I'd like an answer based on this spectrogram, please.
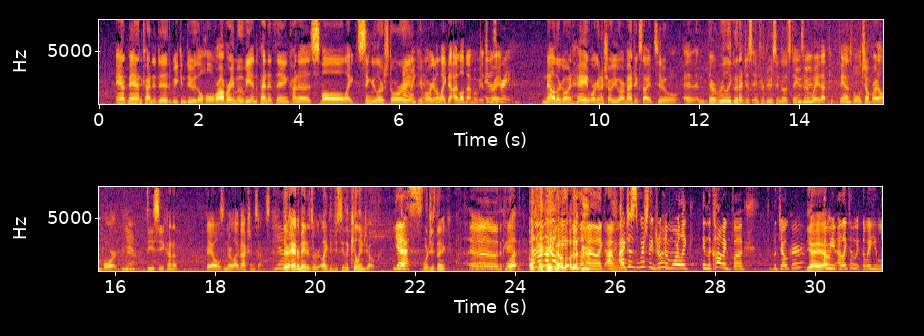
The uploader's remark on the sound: This was recorded a couple weeks back at Long Beach Comic Con 2016.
